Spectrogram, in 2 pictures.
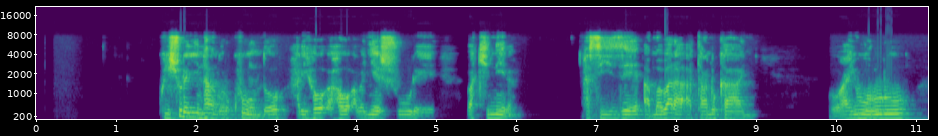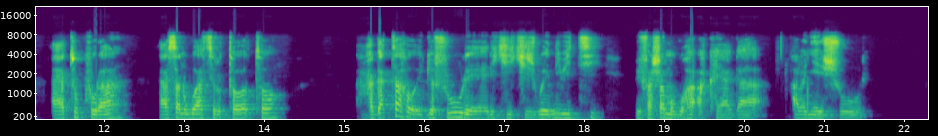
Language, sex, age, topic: Rundi, male, 36-49, education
